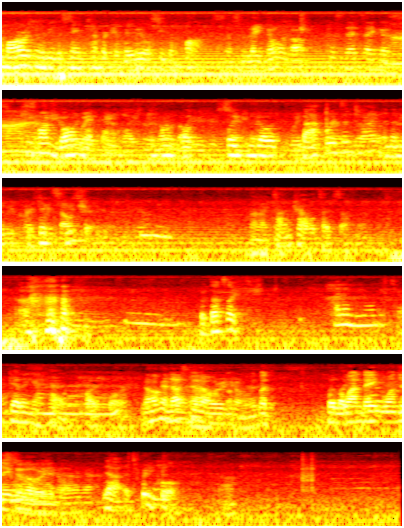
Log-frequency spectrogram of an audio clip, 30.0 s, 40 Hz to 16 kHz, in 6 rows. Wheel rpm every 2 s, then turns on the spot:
0, 0, 0, 0, 0, 0, 0, 0, 0, 0, 0, 0, 0, 0, 0.
none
